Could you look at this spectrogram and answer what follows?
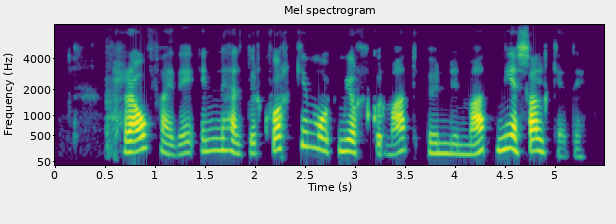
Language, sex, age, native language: Icelandic, female, 30-39, Icelandic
